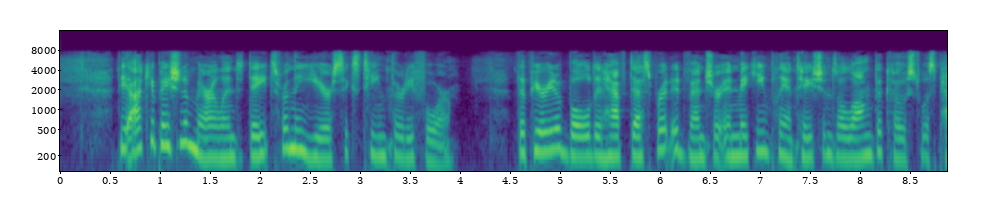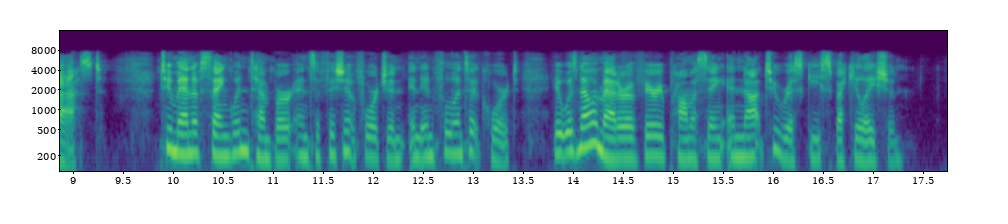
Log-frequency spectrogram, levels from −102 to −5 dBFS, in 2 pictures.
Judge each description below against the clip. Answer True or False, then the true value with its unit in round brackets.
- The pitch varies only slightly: False (3.0 semitones)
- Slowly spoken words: False (170 wpm)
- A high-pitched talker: True (195 Hz)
